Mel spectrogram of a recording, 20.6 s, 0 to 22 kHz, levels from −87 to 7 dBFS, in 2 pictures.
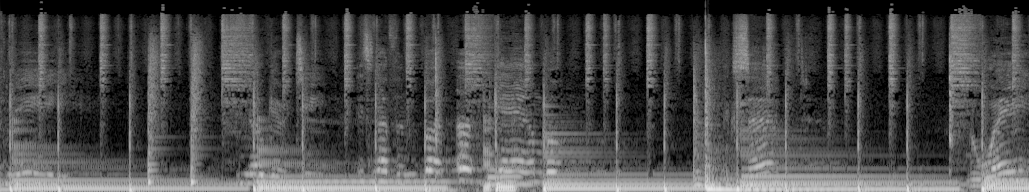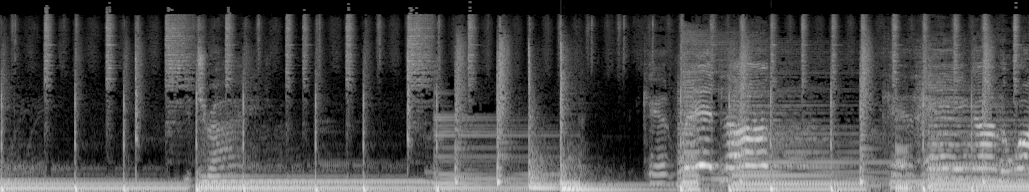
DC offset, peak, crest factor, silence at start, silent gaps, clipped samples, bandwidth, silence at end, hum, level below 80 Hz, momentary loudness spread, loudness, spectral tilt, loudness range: under 0.1%; 0 dBFS; 14 dB; 0 s; none; under 0.1%; 19 kHz; 0 s; none; -18 dBFS; 7 LU; -15 LUFS; -5.5 dB/octave; 2 LU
